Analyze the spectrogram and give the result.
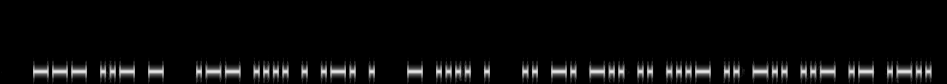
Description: Morse code, heard as a keyed tone, about 25 wpm, 600 Hz. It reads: OUT WHERE THE INDIVIDUAL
